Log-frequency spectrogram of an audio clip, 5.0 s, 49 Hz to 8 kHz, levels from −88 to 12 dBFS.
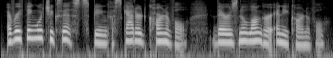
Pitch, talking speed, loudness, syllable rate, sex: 205 Hz, 155 wpm, -17 LUFS, 5.9 syllables/s, female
